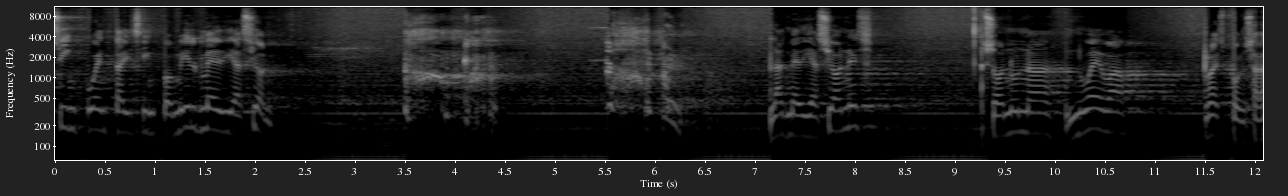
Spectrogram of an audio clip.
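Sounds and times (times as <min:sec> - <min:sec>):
man coughing: 0:03.5 - 0:04.7, 0:05.6 - 0:06.5.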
